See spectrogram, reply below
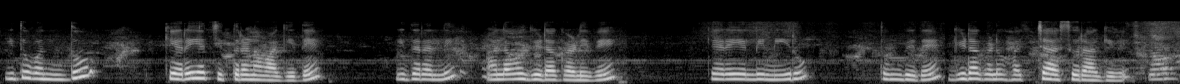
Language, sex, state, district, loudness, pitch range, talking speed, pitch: Kannada, female, Karnataka, Mysore, -17 LUFS, 220-255 Hz, 65 wpm, 235 Hz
